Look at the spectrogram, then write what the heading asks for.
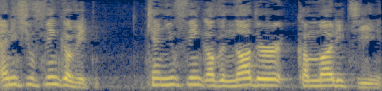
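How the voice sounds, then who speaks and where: A man speaks with a Quebec accent. His pitch varies in an ordinary way. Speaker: economics professor, conference speaker. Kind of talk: conference presentation. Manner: halting, many fillers.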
